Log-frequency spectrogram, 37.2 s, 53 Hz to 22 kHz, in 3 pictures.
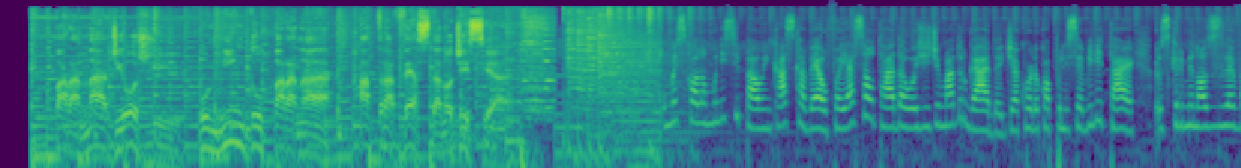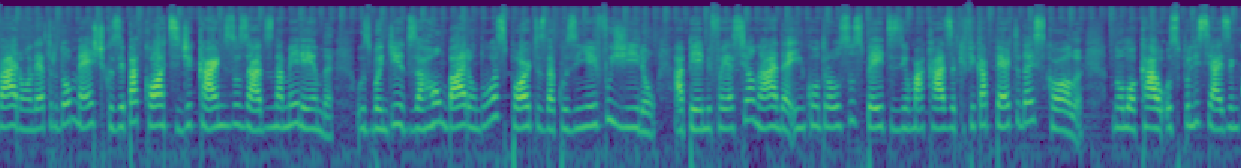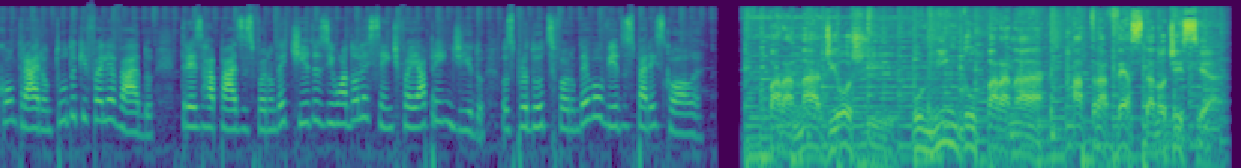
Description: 19.12 – BOLETIM – Escola Municipal é assaltada na madrugada, em Cascavel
